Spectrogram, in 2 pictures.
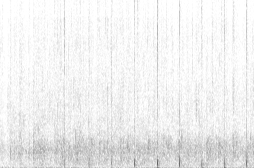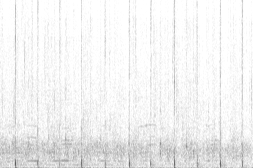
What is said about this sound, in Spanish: Gracias a Dios por el aplauso que me dieron. Ahora denle un aplauso a Cristo.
